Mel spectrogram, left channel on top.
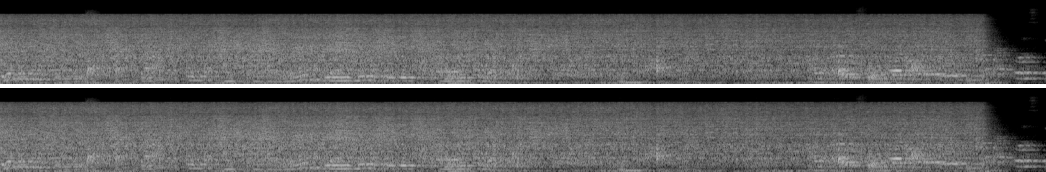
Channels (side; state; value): both; identical; correlation 1.00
